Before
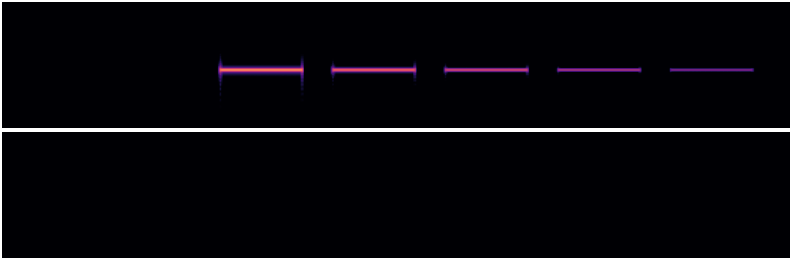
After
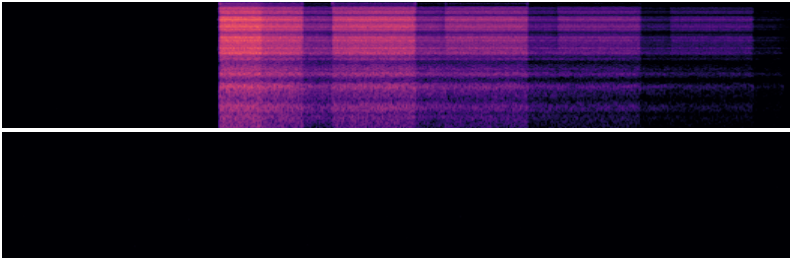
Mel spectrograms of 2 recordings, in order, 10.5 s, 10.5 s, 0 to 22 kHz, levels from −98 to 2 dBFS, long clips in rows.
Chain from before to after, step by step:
samples in bit-reversed order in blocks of 256 samples
random phases in short frames
in parallel at −7 dB: soft clipping −29.5 dBFS, distortion −7 dB
0:01.72–0:02.31: on the sum: downward compressor 6 to 1, threshold −29 dBFS, peak gain reduction 8.5 dB
far-end echo of a speakerphone 200 ms, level −9 dB
on a send at −15 dB: convolution reverb RT60 0.80 s, pre-delay 155 ms
on the sum: level +4 dB

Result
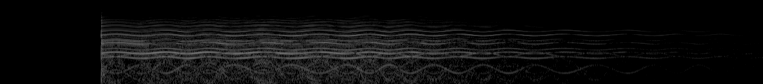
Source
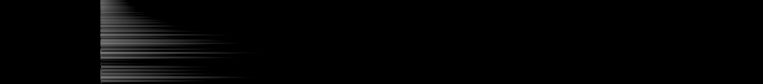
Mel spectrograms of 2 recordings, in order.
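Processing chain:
Butterworth high-pass 1,000 Hz 36 dB per octave
on a send: feedback delay with all-pass diffusion 463 ms, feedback 63%, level −11 dB
on the sum: tape wow and flutter 70 cents
in parallel at −9 dB: sample-rate reduction 5,500 Hz, jitter 0%
on the sum: downward compressor 8 to 1, threshold −50 dBFS, peak gain reduction 25 dB
high-frequency loss of the air 100 metres
speech leveller within 5 dB 0.5 s
level +17.5 dB

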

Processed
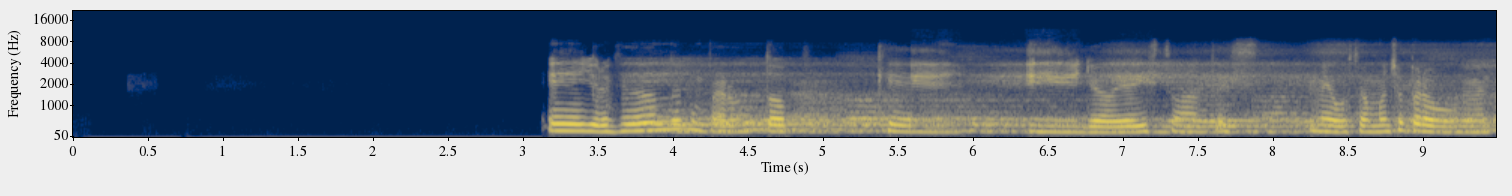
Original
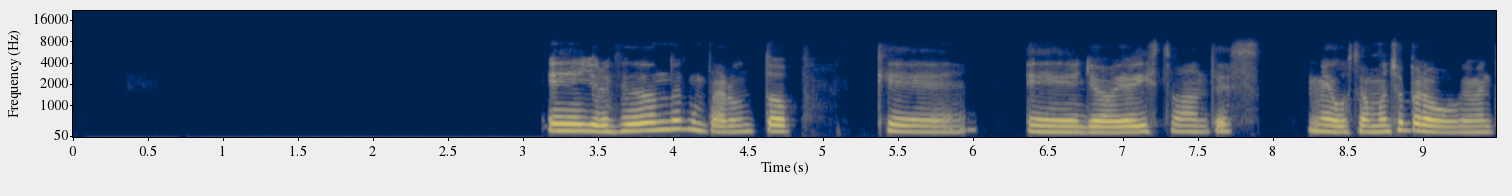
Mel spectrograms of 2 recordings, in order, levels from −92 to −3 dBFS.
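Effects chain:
0:05.58–0:06.73: drawn EQ curve 170 Hz 0 dB, 960 Hz −19 dB, 2,600 Hz +13 dB
on a send: feedback delay with all-pass diffusion 628 ms, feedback 53%, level −7 dB
on the sum: level +6 dB

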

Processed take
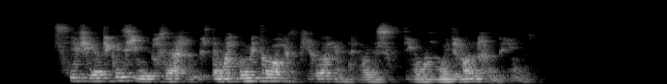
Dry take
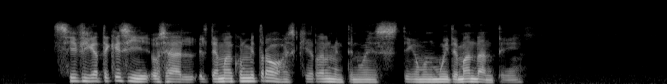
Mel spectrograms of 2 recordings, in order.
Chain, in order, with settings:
auto-filter band-pass sine 4 Hz 450–3,100 Hz
rectangular room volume 180 cubic metres, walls furnished, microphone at 2.8 metres
level +1 dB

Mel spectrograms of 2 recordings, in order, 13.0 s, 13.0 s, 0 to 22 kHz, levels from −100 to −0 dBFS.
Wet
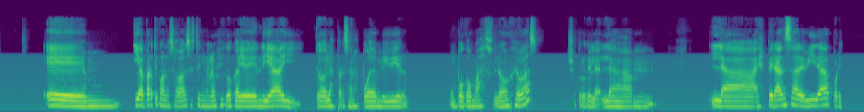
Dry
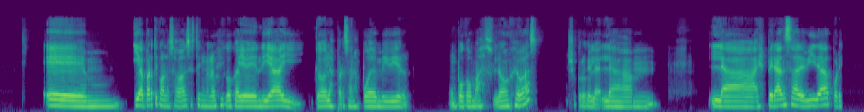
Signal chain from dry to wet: hum with harmonics 100 Hz, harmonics 34, −54 dBFS −2 dB per octave
level +5 dB

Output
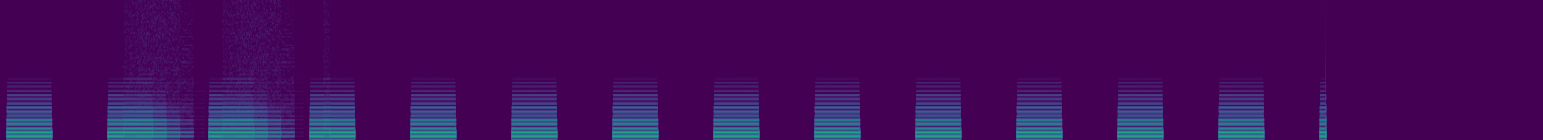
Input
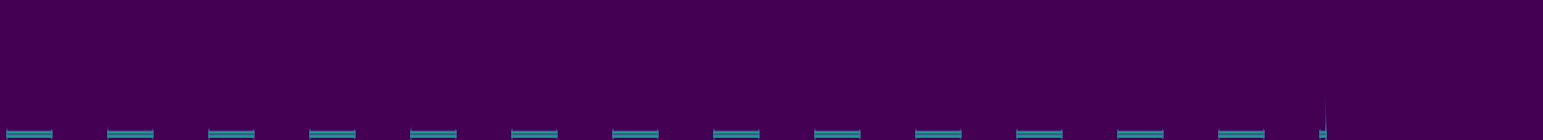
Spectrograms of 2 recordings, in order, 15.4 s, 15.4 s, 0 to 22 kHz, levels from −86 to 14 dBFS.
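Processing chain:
soft clipping −31.5 dBFS, distortion −12 dB
0:01.10–0:03.30: feedback echo at a low word length 136 ms, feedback 35%, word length 11 bits, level −5 dB
level +8 dB

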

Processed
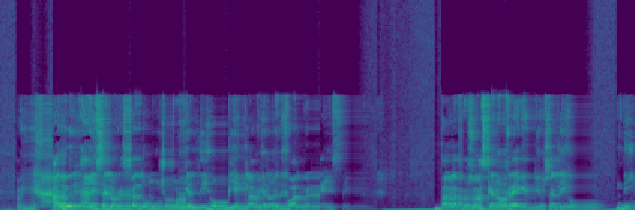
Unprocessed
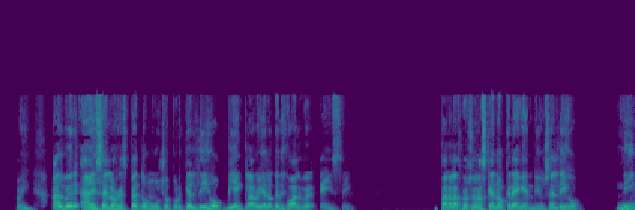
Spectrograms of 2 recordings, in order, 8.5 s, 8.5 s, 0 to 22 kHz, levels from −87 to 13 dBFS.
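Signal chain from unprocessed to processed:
high-shelf EQ 3,800 Hz +9.5 dB
tuned comb filter 84 Hz, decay 0.4 s, harmonics all, mix 80%
background raised ahead of every attack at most 27 dB per second
level +6.5 dB

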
